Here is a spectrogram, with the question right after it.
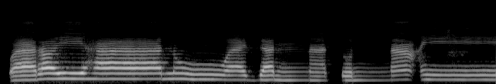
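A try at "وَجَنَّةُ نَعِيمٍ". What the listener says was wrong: Kenapa aja ditun kan yo? Kan nggak ada tanwinnya. Wa raihanu wa jannatu na'im. Wa raihanu wa jannatu na'im. Wa jannatu na'im. Wa jannatu na'im.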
